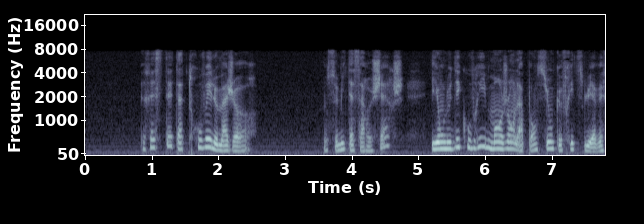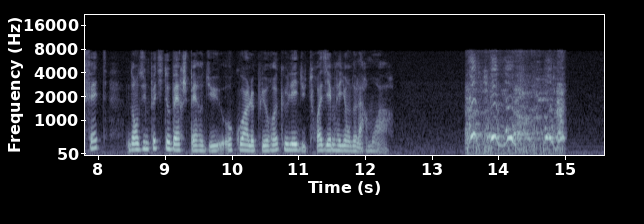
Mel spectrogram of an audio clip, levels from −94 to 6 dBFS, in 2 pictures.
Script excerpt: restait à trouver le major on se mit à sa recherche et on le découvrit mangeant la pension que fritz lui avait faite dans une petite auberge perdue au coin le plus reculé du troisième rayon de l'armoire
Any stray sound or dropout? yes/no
yes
